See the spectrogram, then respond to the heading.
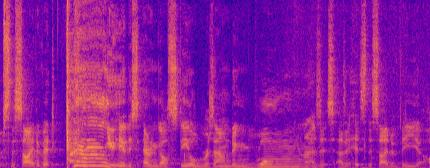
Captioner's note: wonnng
